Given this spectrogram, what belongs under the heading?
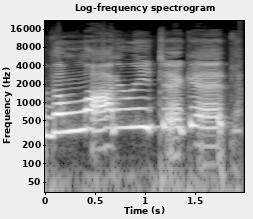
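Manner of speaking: high, slow, drawn-out savoring of the words; gleeful squeal. Acted. Vlogger relishing the show's delicious detail, high gleeful drawl. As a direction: squeal it slowly with mocking delight.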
